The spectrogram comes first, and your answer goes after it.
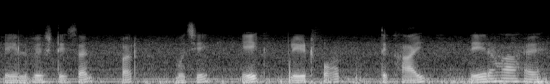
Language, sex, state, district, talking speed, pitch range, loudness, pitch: Hindi, male, Madhya Pradesh, Katni, 110 wpm, 100-125 Hz, -18 LUFS, 120 Hz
